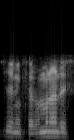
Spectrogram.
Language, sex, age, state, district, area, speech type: Tamil, male, 45-60, Tamil Nadu, Sivaganga, urban, conversation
